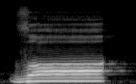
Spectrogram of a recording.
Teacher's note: জিহ্বার আগা, সামনের উপরের 2 দাঁতের আগার সঙ্গে লাগিয়ে উচ্চারিত।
